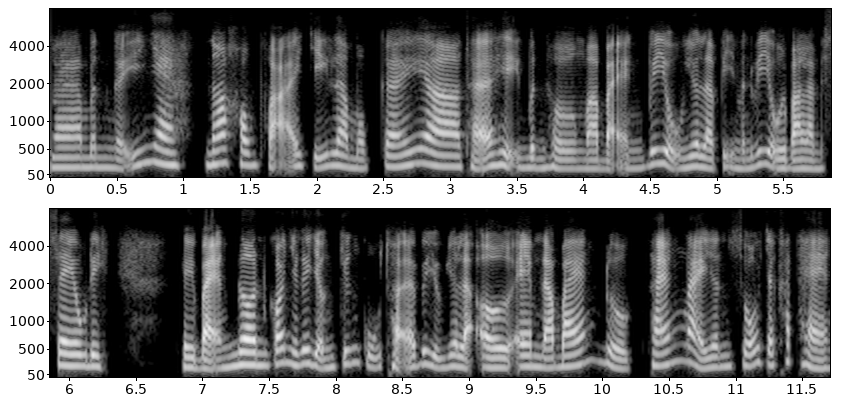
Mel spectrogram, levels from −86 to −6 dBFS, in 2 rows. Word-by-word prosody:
và 180 0 -1
mình 175 0 -7
nghĩ 175 +7 -5
nha, 245 -4 0 0.2
nó 235 +3 +1
không 225 -4 -3
phải - - 0
chỉ 190 -3 -6
là 210 -2 0
một 160 -3 -7
cái, 200 +6 -2
ơ, 200 -5 +4
thể 195 - +2
hiện 210 -5 -3
bình 175 -1 -6
thường 160 -3 -5
mà 155 0 +1
bạn. 160 +1 -3
Ví 235 - -2
dụ - - -1
như 190 +3 -3
là 170 -4 -1
bị 190 - -9
mình 160 +1 -9
ví 230 - -5
dụ - - -1
là 165 - -2
bạn 160 0 +2
làm 155 -1 -4
sale 205 +5 +3
đi, 200 -1 -1 0.6
thì 180 -1 +1
bạn 175 +2 +5
nên 225 -1 +6
có 245 - +3
những 245 -3 -3
cái 245 - +1
dẫn 180 -4 -1
chứng 240 +6 -7
cụ 185 -7 -7
thể, 190 - +1
ví 235 - -3
dụ 185 - -3
như 200 - -3
là, 195 - +4
ừ, 175 -1 +3
"em 195 -1 +1
đã 170 0 +5
bán 220 +10 +1
được 160 -10 -2
tháng 225 +7 +3
này 245 -11 +3
doanh 185 +2 -4
số 205 +3 -3
cho 215 - -1
khách 280 -1 -9
hàng 165 -8 -1
195 Hz, 290 wpm, -23 LUFS, 175-225 Hz, 0.6 s, nên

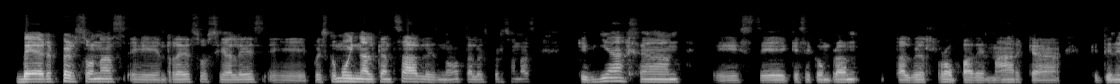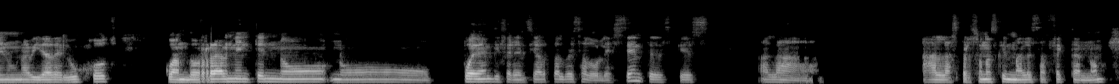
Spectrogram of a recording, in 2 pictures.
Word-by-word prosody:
ver 125 +1 +7
personas 130 -3 +3
en 110 -2 -4
redes 115 +1 0
sociales, 115 -2 -2
eh, 100 -4 -7
pues, 115 - -5
como 140 +1 +4
inalcanzables, 125 -2 +4
¿no? 110 +2 -6
Tal 120 -1 -4
vez 115 0 -8
personas 125 +1 -13 0.4
que 115 -2 -1
viajan, 120 -3 0 0.3
este, 100 +2 -2
que 110 - -4
se - - -9
compran 115 +1 +1 0.3
tal 105 0 +1
vez 110 0 0
ropa 110 -2 +1
de 100 0 -2
marca, 100 -1 -2 0.3
que - - -13
tienen 110 0 0
una 110 0 +1
vida 110 0 +4
de 110 -1 +1
lujos, 120 +4 0 0.5
cuando 115 -1 +4
realmente 125 +1 +4
no 125 -1 +1
no 110 -2 -5 0.3
pueden 130 0 +5
diferenciar 115 -1 -5
tal 120 -1 -5
vez 120 -1 -7
adolescentes, 110 - -5
que 110 - -6
es 110 +1 -14 0.4
a - - -8
la 105 -3 -3 1.2
a 110 +1 -1
las 105 -1 0
personas 115 +2 -1
que 130 - -1
más 110 -2 +3
les 110 0 -3
afectan, 110 -2 -5
¿no? 110 +4 -3
115 Hz, 135 wpm, -23 LUFS, 110-125 Hz, 1.2 s, ver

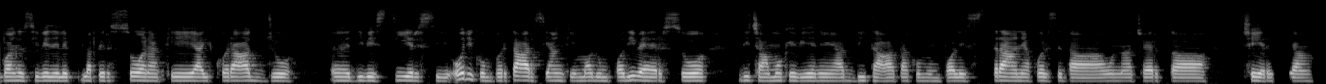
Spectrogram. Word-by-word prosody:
quando 180 0 +2
si 175 +1 -7
vede 175 0 +3
le 175 0 +1
la 175 - 0
persona 175 0 0
che 175 0 +1
ha 170 - +3
il 170 0 -2
coraggio, 170 -2 0 0.3
uhm, 180 0 0
di 175 +1 -2
vestirsi 175 -1 -1
o - - +5
di 245 -3 -2
comportarsi 180 +1 +2
anche 175 -1 -3
in 170 - -3
modo 175 0 -1
un 170 0 -4
po' 175 0 0
diverso, 175 -1 +3 0.3
diciamo 175 -1 -1
che 175 0 -1
viene 170 0 +1
additata 165 0 -2
come 165 -1 -7
un 160 -1 -10
po' 165 +2 +1
l'estranea 170 +1 +1
forse 165 0 -3
da 155 -1 +1
una 165 0 -3
certa 160 -1 0 0.3
cerchia. 165 -1 -1
170 Hz, 160 wpm, -21 LUFS, 165-175 Hz, 0.3 s, o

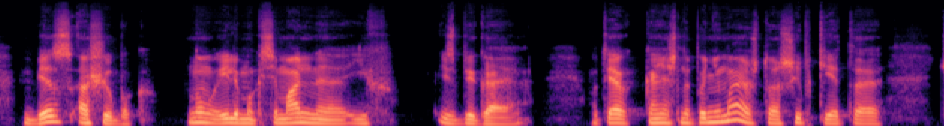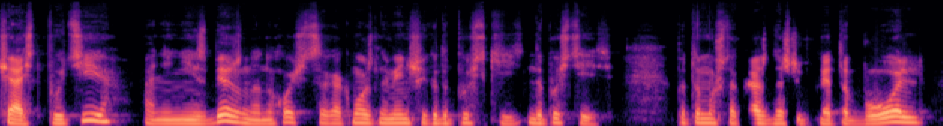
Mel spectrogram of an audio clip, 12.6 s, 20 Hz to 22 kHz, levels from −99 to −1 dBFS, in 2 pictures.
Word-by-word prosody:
без 155 +8 +4
ошибок, 120 -7 +1 0.2
ну, 150 -3 +3
или 135 +2 +6
максимально 130 -1 +3
их 125 -1 -7 0.3
избегая. 115 -1 0 0.4
Вот 125 +1 -12
я, 135 -1 +7
конечно, 140 +2 0
понимаю, 165 - +4
что 130 - -1
ошибки- 130 +1 -1
это 120 -2 -1 0.4
часть - - +2
пути, 185 - 0 0.2
они 120 -2 -2
неизбежны, 120 +3 +1
но 115 - -3
хочется 150 -2 -4
как 125 -1 -5
можно 135 -1 -1
меньше 130 -1 -1
их 130 - -1
допускить 125 -3 -8
допустить. 130 -6 -5 0.4
Потому 140 -1 -2
что 125 -1 -5
каждая 125 0 -2
ошибка- 115 0 -4
это 115 - -3
боль, 150 +8 +3
130 Hz, 155 wpm, -24 LUFS, 120-140 Hz, 0.4 s, я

